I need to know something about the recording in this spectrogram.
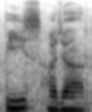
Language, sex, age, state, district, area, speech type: Hindi, male, 18-30, Madhya Pradesh, Jabalpur, urban, spontaneous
